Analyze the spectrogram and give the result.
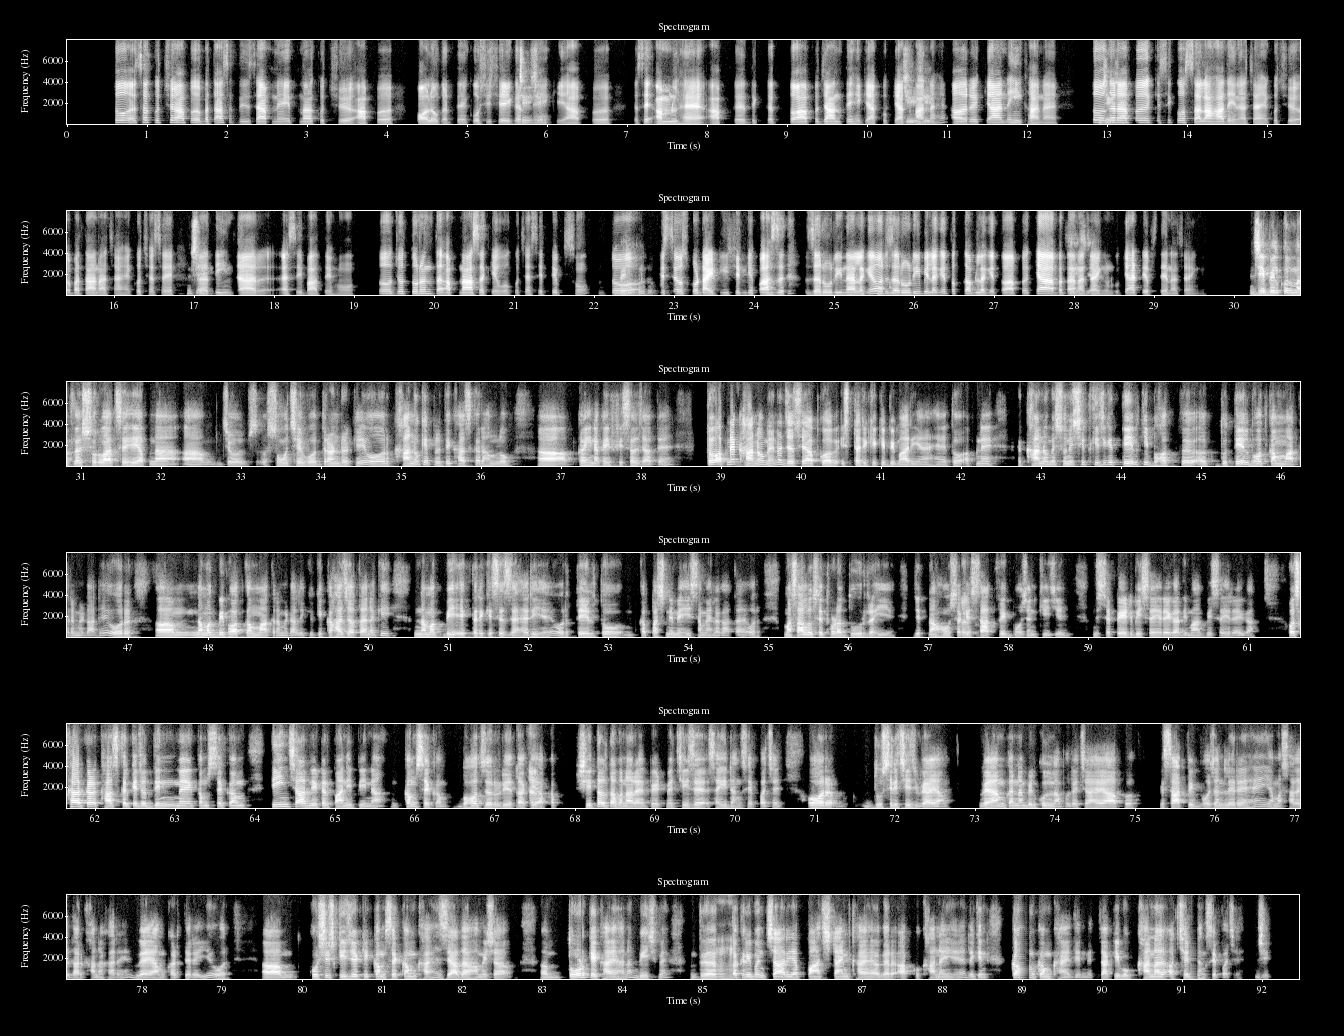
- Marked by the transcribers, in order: in English: "फ़ॉलो"; in English: "टिप्स"; in English: "डायटीशियन"; chuckle; chuckle; in English: "टिप्स"; in English: "टाइम"
- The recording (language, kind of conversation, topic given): Hindi, podcast, खाने में संतुलन बनाए रखने का आपका तरीका क्या है?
